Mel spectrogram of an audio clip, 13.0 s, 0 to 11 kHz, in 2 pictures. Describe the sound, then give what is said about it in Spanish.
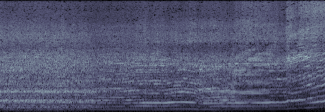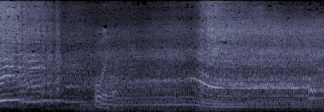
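An Alpine Formula 1 car's Renault-built engine screams at high revs, its pitch climbing through the gears, then dropping off before surging upward again in a loud, shrill whine. “el sonido del Alpine es este que te voy a poner ahora mismo”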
